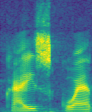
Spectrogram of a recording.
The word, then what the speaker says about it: Chi-square: Ini adalah koefisien Chi-square ya bacanya, Chi-square S kuadrat.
